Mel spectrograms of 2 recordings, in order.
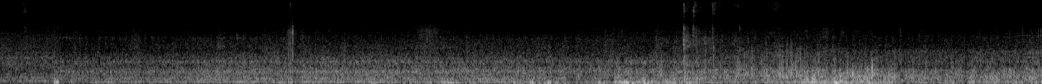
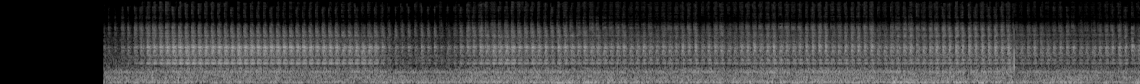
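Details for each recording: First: Voltas window AC after hammering back rust-swollen body where the fan blade hit it: steady low even airy rush, no scraping or knocking. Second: Voltas window AC: harsh steady rattling knock about four strikes a second, fan blade hitting outer body that rusted and swelled upward over time; fixed by tapping body down with hammer.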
